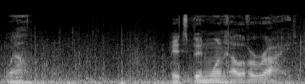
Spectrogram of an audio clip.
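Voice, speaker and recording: A man's voice: fairly even intonation, a little slow, heavy background noise. A man playing a heroic, grave scientist leader in a comic dub, earnest and urgent. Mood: grave, desperate. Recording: loud rumbling battle effects behind.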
